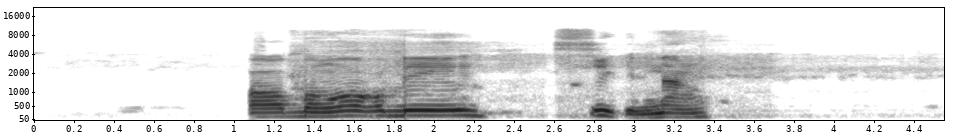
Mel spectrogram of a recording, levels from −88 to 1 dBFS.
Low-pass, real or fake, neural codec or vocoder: 9.9 kHz; fake; autoencoder, 48 kHz, 128 numbers a frame, DAC-VAE, trained on Japanese speech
